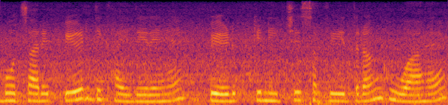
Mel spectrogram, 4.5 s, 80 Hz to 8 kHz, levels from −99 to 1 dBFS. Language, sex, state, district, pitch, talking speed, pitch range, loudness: Hindi, female, Punjab, Pathankot, 205 Hz, 185 wpm, 195-225 Hz, -15 LUFS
